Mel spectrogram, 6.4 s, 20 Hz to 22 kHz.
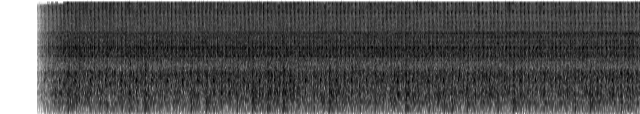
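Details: Volkswagen Passat B6 1.9 TDI at idle: steady diesel idle with a loose, uneven knocking running through it; engine noise, exact cause unconfirmed.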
